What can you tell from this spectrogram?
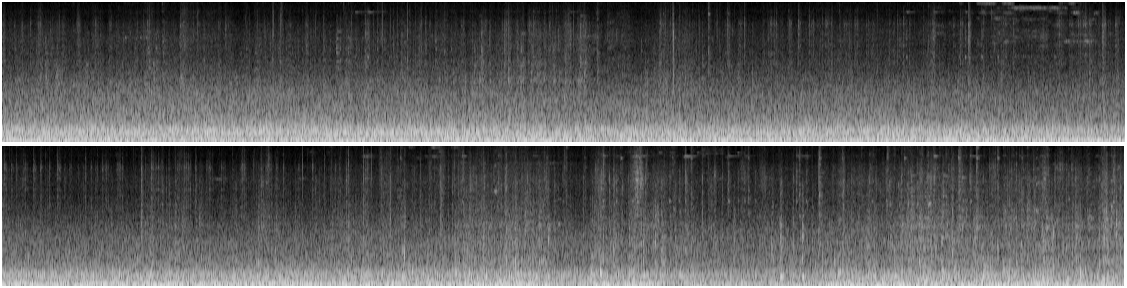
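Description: Steady engine and tyre rumble of a car towing a caravan, heard from inside the cabin while driving on a narrow country road.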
